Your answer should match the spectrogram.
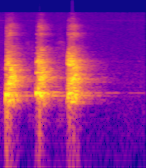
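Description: Golden retriever barking loudly three times in quick succession, about half a second apart.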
